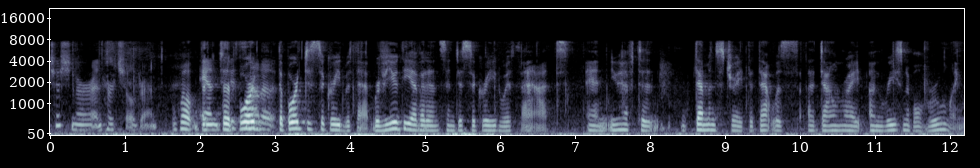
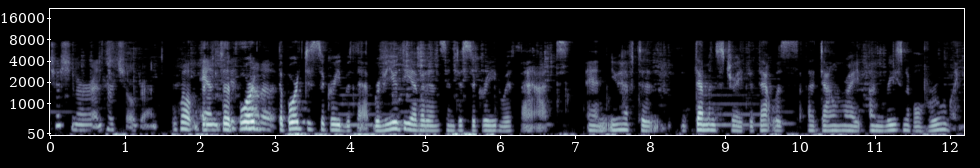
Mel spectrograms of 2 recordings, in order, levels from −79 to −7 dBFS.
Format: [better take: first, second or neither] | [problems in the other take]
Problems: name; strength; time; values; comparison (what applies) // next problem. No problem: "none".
first | noise reduction (classical method Wiener filter)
